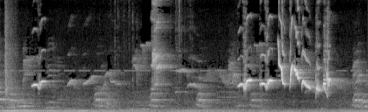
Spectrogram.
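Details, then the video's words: Night song of an oriental magpie-robin, recorded as a lure to prompt untrained birds to respond: scattered short whistles and chips, then a loud burst of rapid, twisting high notes near the end over a faint low hum. "TERAPI MALAM KACER NGEPLONG AMPUH UNTUK PANCINGAN KACER BAHAN AGAR NYAUT BUNYI GACOR"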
